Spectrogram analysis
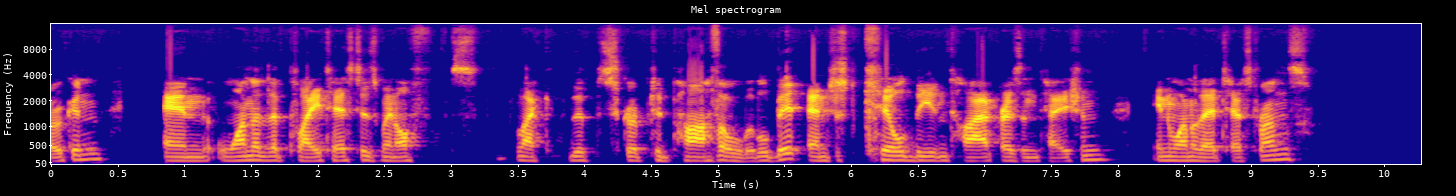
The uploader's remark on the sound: this is a trial for our new format so the audio may not be the best but we are looking into it moving forward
